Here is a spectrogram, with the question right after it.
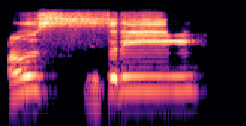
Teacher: Coba sekarang usri bunyi s-nya itu di gigi depan itu. Jangan di tengah-tengah. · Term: sofirnya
